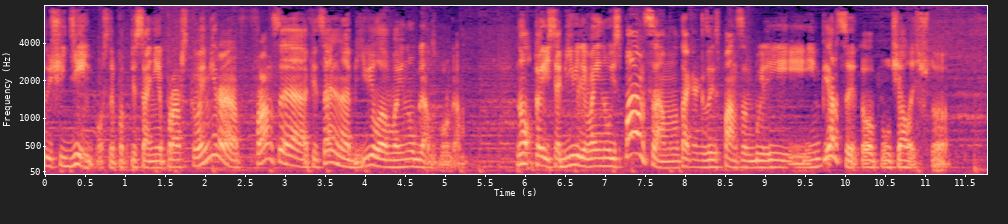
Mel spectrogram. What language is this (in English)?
Russian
